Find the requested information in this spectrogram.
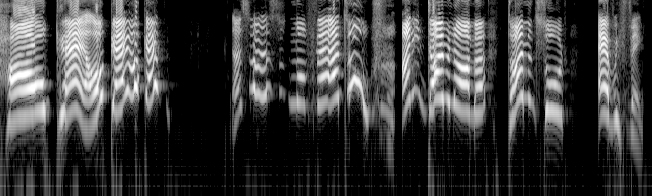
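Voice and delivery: high, loud flustered okays; rising alarm; panicked. Real, not acted. Gamer panicking about the coming bed destruction, flustered.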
